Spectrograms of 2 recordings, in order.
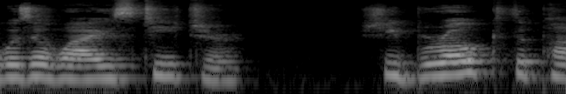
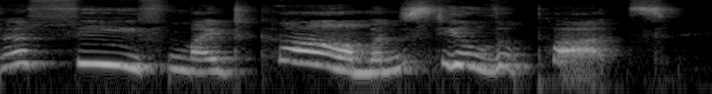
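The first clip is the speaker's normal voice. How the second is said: sugary, honeyed, sweet, pitched-up voice; 8 semitones higher, 4 dB louder than usual. A man who plans to trick a woman speaks to her: sweet voice. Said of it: "he said in a sweet voice".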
